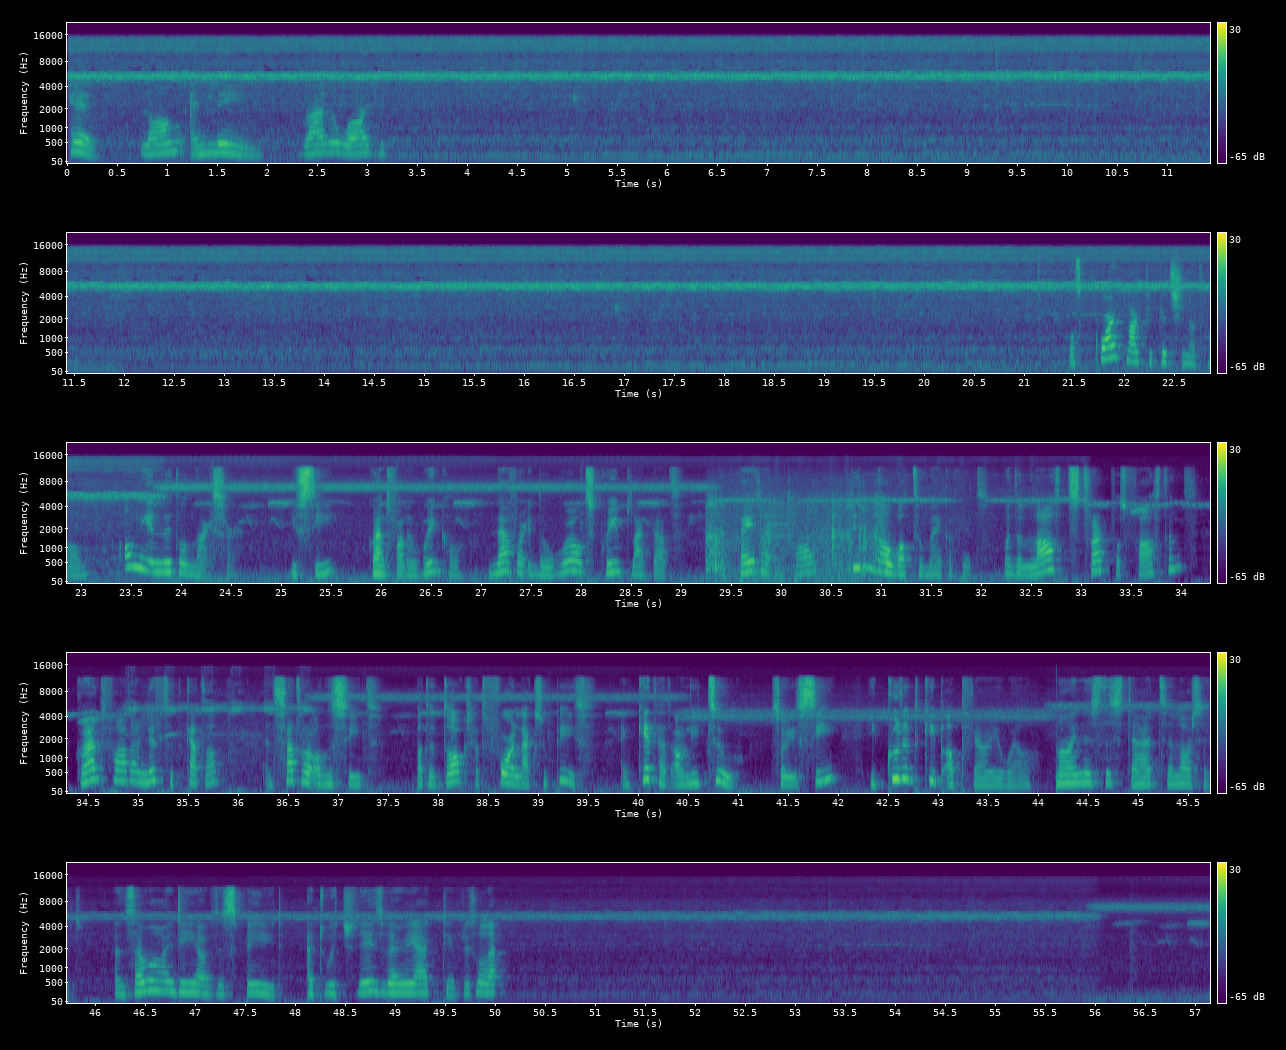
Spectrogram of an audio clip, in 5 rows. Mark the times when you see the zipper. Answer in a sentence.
You can hear the zipper from 29.2 to 31.1 s.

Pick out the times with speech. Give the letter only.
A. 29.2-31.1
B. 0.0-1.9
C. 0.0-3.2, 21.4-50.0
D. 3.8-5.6
C.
